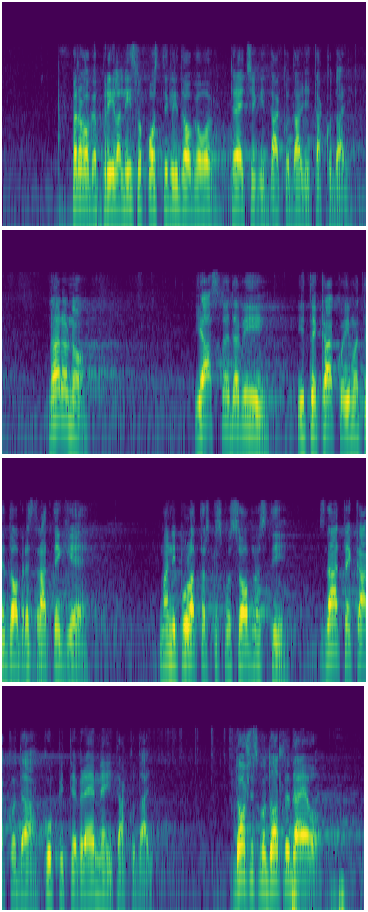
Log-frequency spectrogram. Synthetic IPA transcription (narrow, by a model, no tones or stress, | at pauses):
pr̩ʋo̞ɡapɾiːlˠaniːsmo̞po̞st̪iɡlid̪o̞ɡo̞ʋo̞ɾt̪ɾe̞t͡ɕe̞ɡit̪ako̞d̪aʎeit̪ako̞d̪aʎe̞̰ | naːɾaʋno̞ | jasnoje̞d̪aʋiːt̪e̞kako̞imat̪e̞d̪o̞bɾe̞st̪ɾat̪e̞ɡije̞ | manipulˠat̪o̞ɾskespo̞so̞ːbno̞st̪i | znaːt̪e̞kako̞d̪akupit̪e̞ʋɾe̞ːme̞it̪ako̞d̪aʎḛ | d̪o̞ʃlismo̞d̪ot̪led̪ae̞ʋo̞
